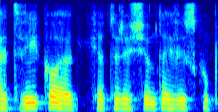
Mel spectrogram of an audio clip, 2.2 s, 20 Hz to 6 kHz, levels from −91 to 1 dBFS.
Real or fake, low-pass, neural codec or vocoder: real; 5.4 kHz; none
